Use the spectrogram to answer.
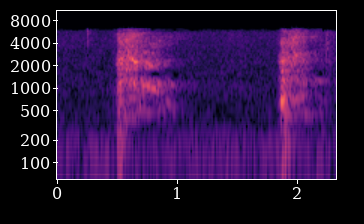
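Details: Rescued shelter dog with severe heartworm disease and severe valvular heart disease, untreated for 6 weeks: two harsh, hacking coughs about a second and a half apart against quiet room noise. Canine cough.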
